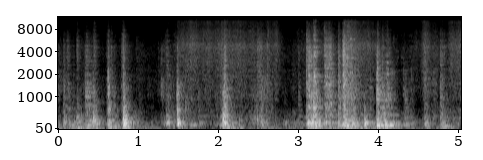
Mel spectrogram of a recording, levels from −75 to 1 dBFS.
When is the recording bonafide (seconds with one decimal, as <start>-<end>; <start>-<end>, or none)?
0.0-5.0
